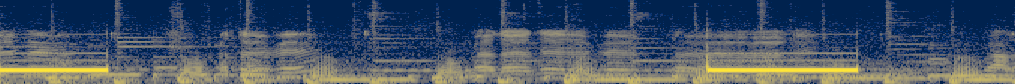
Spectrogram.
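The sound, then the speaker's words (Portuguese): Telephone ringback tone from a call waiting to be answered, two steady long beeps about four seconds apart, with a busy harmonic background sound running between and under them. “Vamos ver se vai atender. Opa. Tá chamando.”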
